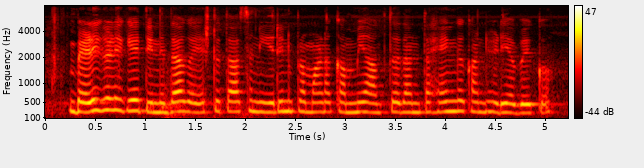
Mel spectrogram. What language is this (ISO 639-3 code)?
kan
